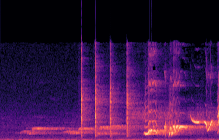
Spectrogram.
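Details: Competition-singing white-rumped shama, continuous wing and tail display: soft sustained whistles rising in steps, a run of sharp clicks, then a loud burst of rapid twisting whistled notes over a low hum.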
